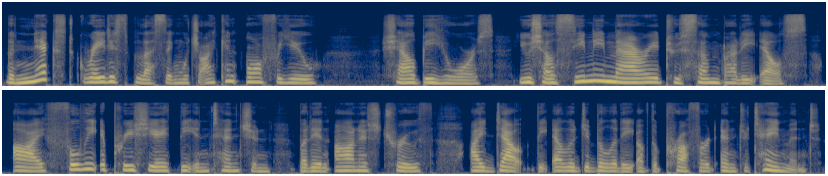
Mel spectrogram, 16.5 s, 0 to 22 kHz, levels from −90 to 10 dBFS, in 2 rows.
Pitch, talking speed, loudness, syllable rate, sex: 180 Hz, 135 wpm, -19 LUFS, 4.4 syllables/s, female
